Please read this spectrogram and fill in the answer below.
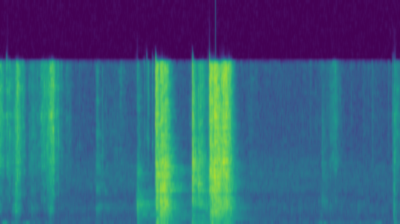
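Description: Salt going into a pot of pasta water with a few quick strokes, then two loud metallic clanks of cookware about half a second apart.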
